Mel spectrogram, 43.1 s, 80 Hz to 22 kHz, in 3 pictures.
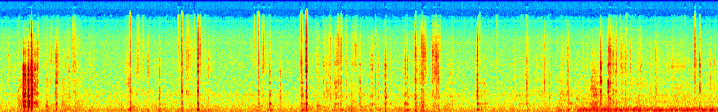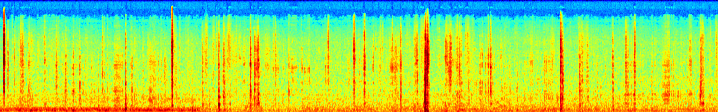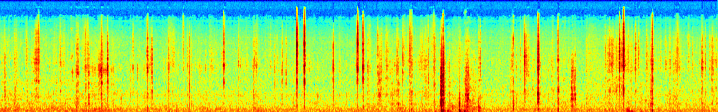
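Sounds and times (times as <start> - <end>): low steady hum: 0.0 - 43.0.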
